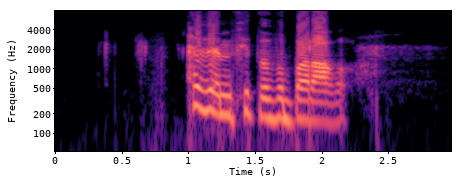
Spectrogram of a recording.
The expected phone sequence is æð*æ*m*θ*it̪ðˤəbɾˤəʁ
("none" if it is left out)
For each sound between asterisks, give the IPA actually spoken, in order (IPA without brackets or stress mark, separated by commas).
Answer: æ, θ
